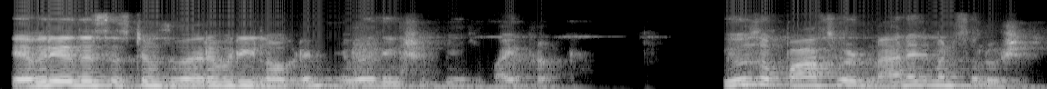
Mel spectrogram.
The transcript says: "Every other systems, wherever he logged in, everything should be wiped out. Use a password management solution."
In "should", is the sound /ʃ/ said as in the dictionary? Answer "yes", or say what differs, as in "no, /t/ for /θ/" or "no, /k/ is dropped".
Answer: yes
